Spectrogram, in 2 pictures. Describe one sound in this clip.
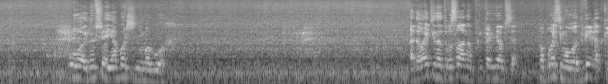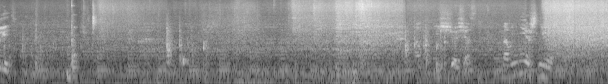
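A man talks with animation close by.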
